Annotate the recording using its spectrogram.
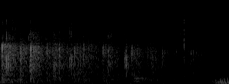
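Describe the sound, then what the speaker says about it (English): An audience claps at a formal economic performance review and launch event, a soft, fairly faint wash of applause lasting a couple of seconds and easing off toward the end. "A round of applause for her"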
